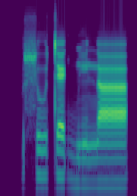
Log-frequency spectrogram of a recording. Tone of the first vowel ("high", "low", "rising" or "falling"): high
